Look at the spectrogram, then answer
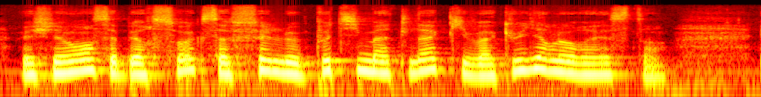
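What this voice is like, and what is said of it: Regional French accent. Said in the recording (French): “Vous retrouvez votre accent doucement hein, de là-bas.”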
